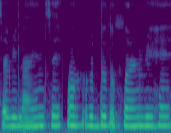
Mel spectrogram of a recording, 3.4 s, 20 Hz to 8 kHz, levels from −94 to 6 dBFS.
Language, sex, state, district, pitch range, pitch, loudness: Hindi, female, Bihar, Madhepura, 195-210 Hz, 205 Hz, -32 LUFS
